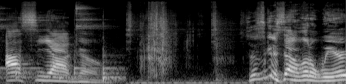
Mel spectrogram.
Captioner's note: upbeat music; sandwich rustling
